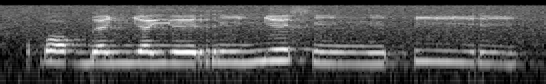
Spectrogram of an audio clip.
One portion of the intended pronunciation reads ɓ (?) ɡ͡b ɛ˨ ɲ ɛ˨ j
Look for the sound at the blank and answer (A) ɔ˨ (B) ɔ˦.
A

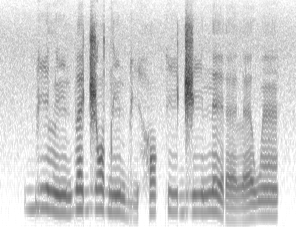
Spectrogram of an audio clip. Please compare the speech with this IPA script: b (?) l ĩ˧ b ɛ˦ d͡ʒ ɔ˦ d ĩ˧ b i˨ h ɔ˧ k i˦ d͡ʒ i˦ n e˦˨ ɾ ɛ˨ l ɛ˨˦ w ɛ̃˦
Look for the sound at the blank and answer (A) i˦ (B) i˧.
A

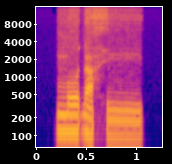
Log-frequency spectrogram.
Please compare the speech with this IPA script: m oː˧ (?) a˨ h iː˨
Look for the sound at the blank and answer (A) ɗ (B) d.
A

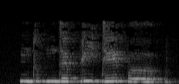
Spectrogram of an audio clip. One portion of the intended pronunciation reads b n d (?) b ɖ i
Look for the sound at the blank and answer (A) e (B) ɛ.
B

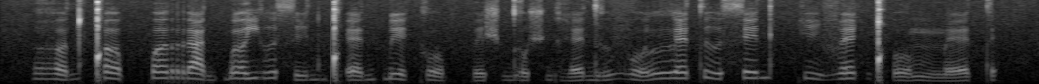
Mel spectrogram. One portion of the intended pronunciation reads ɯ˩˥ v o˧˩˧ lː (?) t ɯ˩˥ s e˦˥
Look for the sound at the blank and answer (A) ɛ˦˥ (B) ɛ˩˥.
A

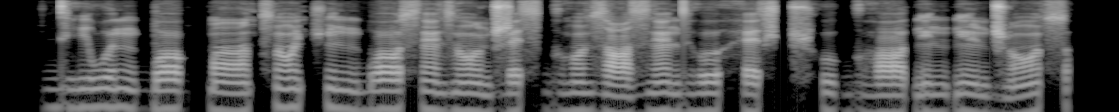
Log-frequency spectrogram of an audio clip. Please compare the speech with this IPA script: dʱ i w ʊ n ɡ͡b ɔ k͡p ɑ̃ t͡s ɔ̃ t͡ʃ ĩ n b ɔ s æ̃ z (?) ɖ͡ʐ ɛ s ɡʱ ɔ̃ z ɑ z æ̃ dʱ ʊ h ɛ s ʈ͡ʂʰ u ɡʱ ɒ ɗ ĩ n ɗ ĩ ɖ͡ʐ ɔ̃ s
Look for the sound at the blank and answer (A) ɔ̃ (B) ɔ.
A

